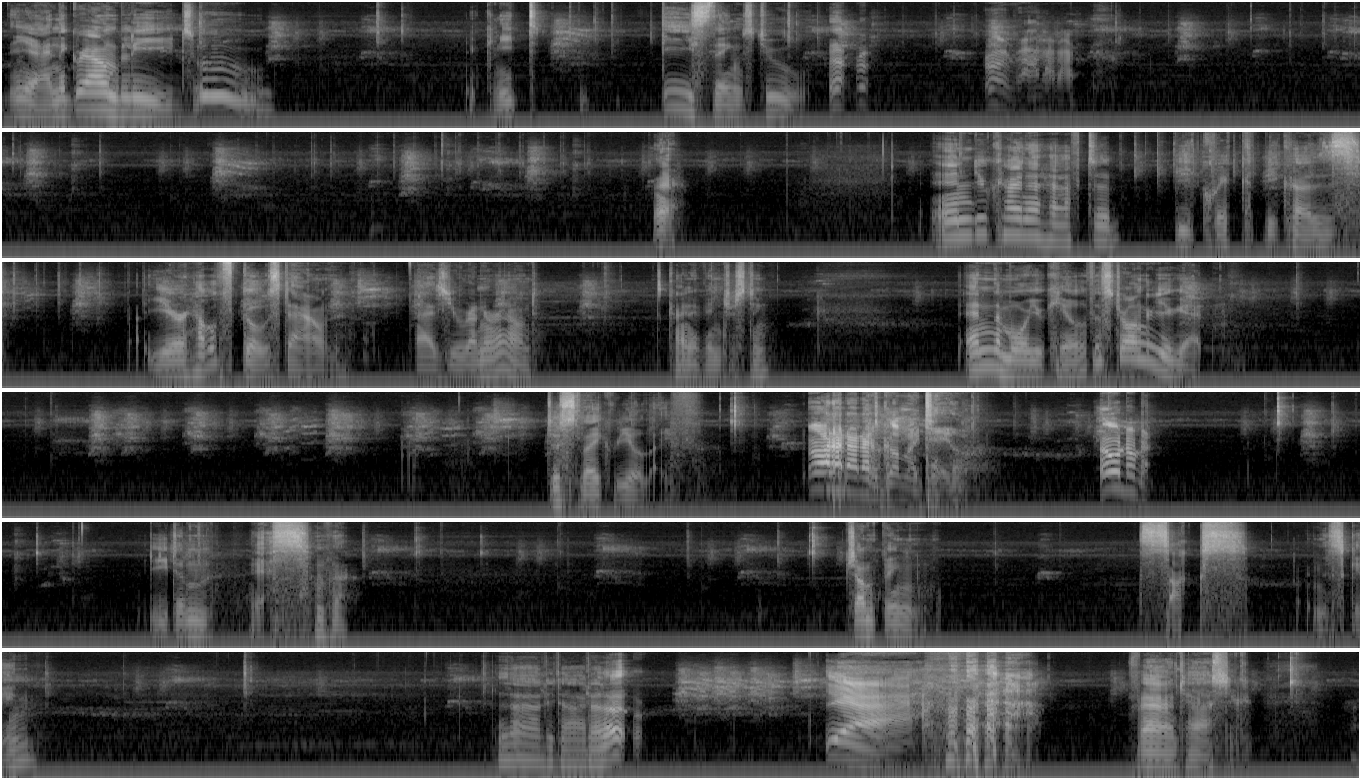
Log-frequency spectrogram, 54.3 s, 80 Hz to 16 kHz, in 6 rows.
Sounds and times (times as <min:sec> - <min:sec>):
Speech: 0:00.0 - 0:01.8, 0:03.1 - 0:03.6, 0:04.4 - 0:05.8, 0:06.6 - 0:07.2, 0:13.4 - 0:13.6, 0:15.2 - 0:18.2, 0:19.0 - 0:21.7, 0:22.5 - 0:23.2, 0:24.5 - 0:26.1, 0:30.8 - 0:31.8, 0:32.6 - 0:33.8, 0:34.5 - 0:34.8, 0:37.2 - 0:38.6, 0:41.8 - 0:42.4, 0:43.8 - 0:45.5, 0:48.6 - 0:49.5, 0:50.8 - 0:52.1, 0:52.8 - 0:53.6.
